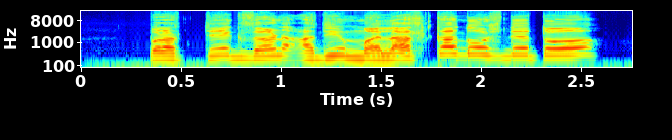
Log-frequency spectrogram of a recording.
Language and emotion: Marathi, angry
